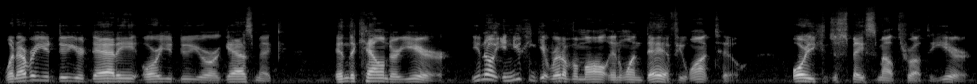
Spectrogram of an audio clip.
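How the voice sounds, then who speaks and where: Bright-voiced male comedy co-host. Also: medium pitch, animated, fairly quick. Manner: playful, laughing, explains bits at length. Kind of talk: comedic banter.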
